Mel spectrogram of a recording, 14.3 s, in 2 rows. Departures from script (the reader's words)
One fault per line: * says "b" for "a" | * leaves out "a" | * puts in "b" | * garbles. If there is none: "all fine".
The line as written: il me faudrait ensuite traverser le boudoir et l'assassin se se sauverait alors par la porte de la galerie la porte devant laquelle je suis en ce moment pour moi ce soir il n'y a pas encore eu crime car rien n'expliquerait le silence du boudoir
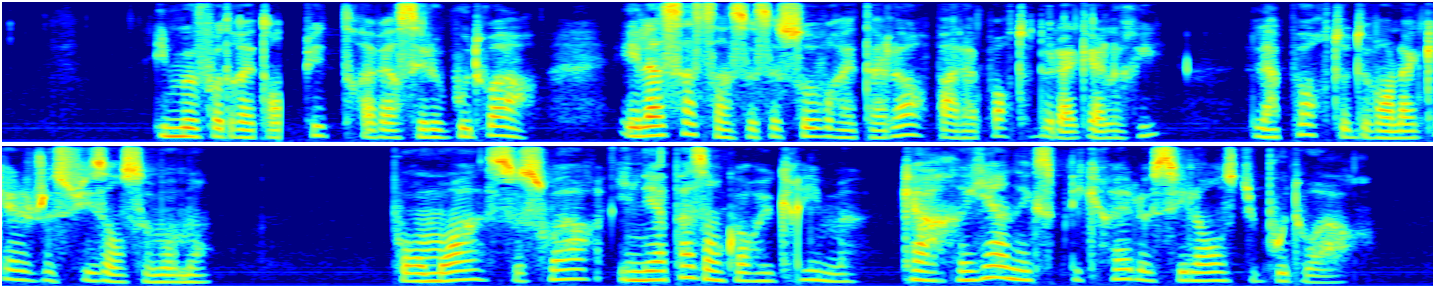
all fine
